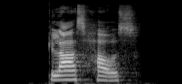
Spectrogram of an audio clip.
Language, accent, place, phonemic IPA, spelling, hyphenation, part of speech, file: German, Germany, Berlin, /ˈɡlaːsˌhaʊ̯s/, Glashaus, Glas‧haus, noun, De-Glashaus.ogg
- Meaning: glasshouse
